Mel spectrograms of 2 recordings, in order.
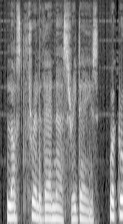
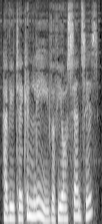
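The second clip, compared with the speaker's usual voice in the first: usual speaking voice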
